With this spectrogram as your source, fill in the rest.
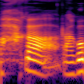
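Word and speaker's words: הגה: 여러분, 이 묵상이 히브리어로 하가라고 발음하는데요, 가장 단순한 뜻은 반복하여 읊조린다는 뜻입니다.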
